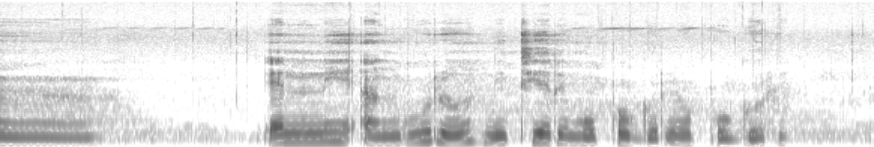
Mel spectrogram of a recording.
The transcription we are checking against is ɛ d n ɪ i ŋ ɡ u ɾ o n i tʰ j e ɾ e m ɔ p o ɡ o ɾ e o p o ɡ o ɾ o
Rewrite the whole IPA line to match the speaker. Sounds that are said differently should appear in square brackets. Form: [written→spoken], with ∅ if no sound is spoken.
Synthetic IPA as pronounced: ɛ [d→n] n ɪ [i→a] ŋ ɡ u ɾ o n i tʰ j e ɾ e m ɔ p o ɡ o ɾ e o p o ɡ o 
